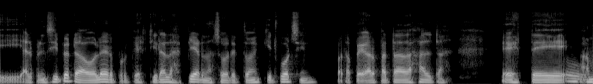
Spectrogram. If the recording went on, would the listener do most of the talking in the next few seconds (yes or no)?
no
